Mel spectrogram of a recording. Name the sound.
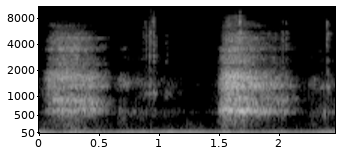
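imitated heavy breathing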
